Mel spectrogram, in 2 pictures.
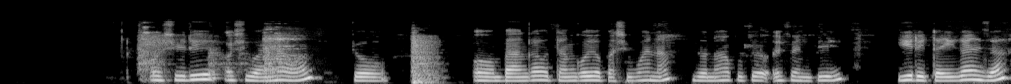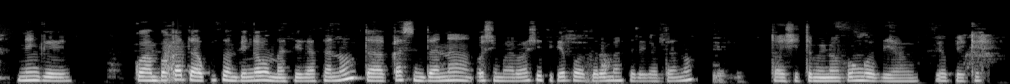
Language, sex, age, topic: Oshiwambo, female, 18-24, finance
